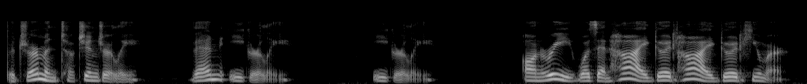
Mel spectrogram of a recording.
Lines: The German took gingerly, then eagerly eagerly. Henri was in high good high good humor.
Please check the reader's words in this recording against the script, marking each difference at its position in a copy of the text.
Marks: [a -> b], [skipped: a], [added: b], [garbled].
The German took gingerly, then eagerly eagerly. Henri was in high good high good humor.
